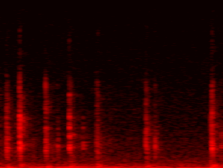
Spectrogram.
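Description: Someone types on a computer keyboard. A handful of quick, light key taps come in an uneven rhythm over a low steady hum, soft and close.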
